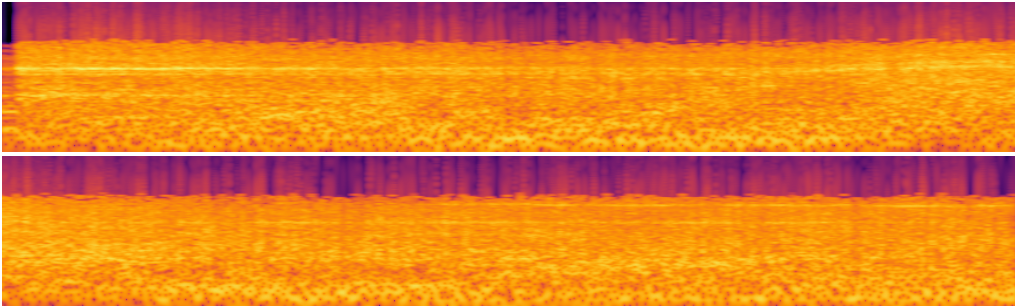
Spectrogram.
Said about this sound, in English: Undercut down. Flaps down. Banking for final approach.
